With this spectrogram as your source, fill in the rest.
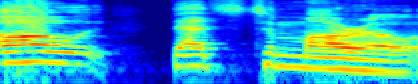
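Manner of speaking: loud, slow delivery with audible dawning realization.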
